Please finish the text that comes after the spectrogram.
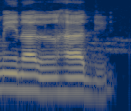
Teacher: نون ساکن کے بعد حروف حلقی میں سے حمزہ ہے تو نون ساکن پر غنہ نہیں کریں گے، آواز ناک میں نہیں چھپائیں گے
